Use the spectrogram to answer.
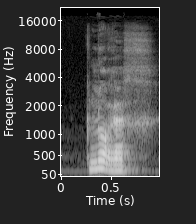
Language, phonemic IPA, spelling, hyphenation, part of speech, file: Dutch, /ˈknɔ.rəx/, knorrig, knor‧rig, adjective, Nl-knorrig.ogg
- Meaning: 1. grumpy, surly 2. knotty, gnarled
